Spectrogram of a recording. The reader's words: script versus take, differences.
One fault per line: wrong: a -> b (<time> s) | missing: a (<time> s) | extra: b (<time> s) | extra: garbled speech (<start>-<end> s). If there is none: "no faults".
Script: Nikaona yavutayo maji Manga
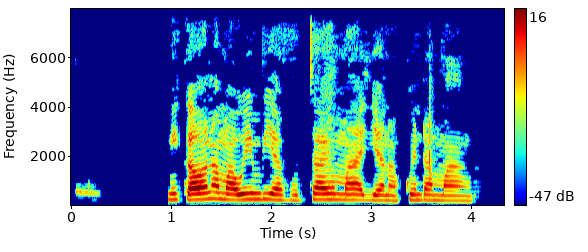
extra: mawimbi (1.5 s)
extra: yanakwenda (3.0 s)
